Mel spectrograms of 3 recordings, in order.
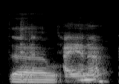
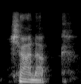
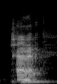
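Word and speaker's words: Tiyanak: Oh yeah, Tianak. Tianak. Yeah. Okay. It's like cha instead of tia. Oh yeah, I'm gonna pronounce it properly here. So Chanak. Yeah. Chanak.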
